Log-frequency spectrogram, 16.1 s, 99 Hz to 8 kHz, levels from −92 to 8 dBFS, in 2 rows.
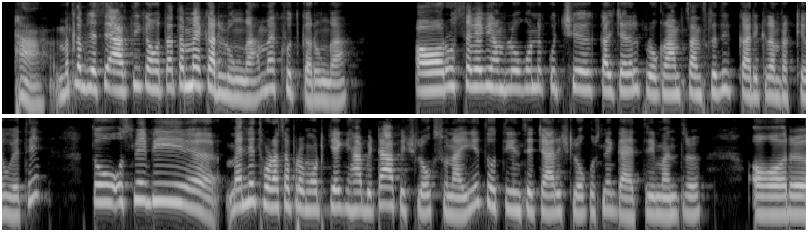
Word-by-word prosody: हाँ, 150 Hz, +1 st, -2 dB
मतलब 270 Hz, +9 st, +1 dB
जैसे 270 Hz, +2 st, +3 dB
आरती 255 Hz, +3 st, +6 dB
का 295 Hz, -, +2 dB
होता 270 Hz, +1 st, +2 dB
तो 305 Hz, -, +3 dB
मैं 305 Hz, 0 st, +7 dB
कर 275 Hz, -4 st, +6 dB
लूँगा 190 Hz, -4 st, 0 dB
मैं 275 Hz, +3 st, -1 dB
खुद 245 Hz, -2 st, -4 dB
करूँगा 175 Hz, -1 st, -2 dB, 0.7 s
और 255 Hz, +2 st, +8 dB
उस 295 Hz, -1 st, -1 dB
समय 290 Hz, -2 st, +4 dB
भी 295 Hz, -, 0 dB
हम 275 Hz, -1 st, +1 dB
लोगों 275 Hz, 0 st, -1 dB
ने 280 Hz, 0 st, -2 dB
कुछ 275 Hz, -1 st, -7 dB, 0.3 s
कल्चरल 245 Hz, +1 st, +1 dB
प्रोग्राम 220 Hz, -1 st, +1 dB
सांस्कृतिक 235 Hz, +3 st, -2 dB
कार्यक्रम 205 Hz, -2 st, -1 dB
रखे 200 Hz, +2 st, -5 dB
हुए 190 Hz, -2 st, -3 dB
थे 350 Hz, +4 st, -4 dB, 0.5 s
तो 295 Hz, 0 st, +2 dB
उसमें 305 Hz, +2 st, -1 dB
भी 305 Hz, -2 st, +2 dB
अ, 200 Hz, -8 st, -1 dB
मैंने 260 Hz, +5 st, +1 dB
थोड़ा-सा 260 Hz, -1 st, +1 dB
प्रमोट 225 Hz, -3 st, -3 dB
किया 245 Hz, -1 st, +1 dB
कि 235 Hz, -, -9 dB
हाँ, 220 Hz, 0 st, -1 dB
बेटा 215 Hz, +5 st, -2 dB
आप 260 Hz, -3 st, +2 dB
श्लोक 195 Hz, 0 st, -5 dB
सुनाइए 195 Hz, +6 st, -3 dB
तो 260 Hz, -3 st, 0 dB
3 230 Hz, -3 st, -4 dB
से 220 Hz, +1 st, -2 dB
4 200 Hz, 0 st, 0 dB
श्लोक 195 Hz, -1 st, -6 dB
उसने 205 Hz, +2 st, -7 dB
गायत्री 180 Hz, +2 st, -3 dB
मंत्र 185 Hz, +1 st, -3 dB, 0.6 s
और 185 Hz, 0 st, +2 dB
240 Hz, 190 wpm, -24 LUFS, 195-275 Hz, 0.7 s, और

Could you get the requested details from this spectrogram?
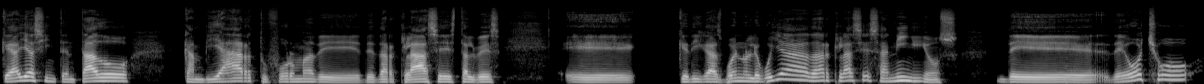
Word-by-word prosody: que 140 Hz, -, +1 dB
hayas 175 Hz, +2 st, +2 dB
intentado 150 Hz, +4 st, +2 dB, 0.5 s
cambiar 130 Hz, +6 st, 0 dB
tu 120 Hz, -, -7 dB
forma 130 Hz, +3 st, -3 dB
de 105 Hz, -3 st, -2 dB
de 110 Hz, +2 st, -2 dB
dar 120 Hz, 0 st, -2 dB
clases, 125 Hz, 0 st, +3 dB
tal 120 Hz, -3 st, 0 dB
vez, 115 Hz, 0 st, -1 dB, 0.6 s
eh, 105 Hz, -1 st, -1 dB, 0.4 s
que 125 Hz, -2 st, -1 dB
digas, 125 Hz, -3 st, 0 dB
bueno, 150 Hz, +4 st, 0 dB
le 145 Hz, -, +2 dB
voy 165 Hz, -, 0 dB
a 220 Hz, -4 st, +2 dB
dar 175 Hz, +1 st, +1 dB
clases 180 Hz, +1 st, -3 dB
a 140 Hz, -, 0 dB
niños 150 Hz, -10 st, -1 dB, 0.4 s
de 110 Hz, -2 st, +1 dB
de 125 Hz, +4 st, -1 dB
8 215 Hz, +2 st, 0 dB
125 Hz, 130 wpm, -21 LUFS, 110-155 Hz, 0.6 s, clases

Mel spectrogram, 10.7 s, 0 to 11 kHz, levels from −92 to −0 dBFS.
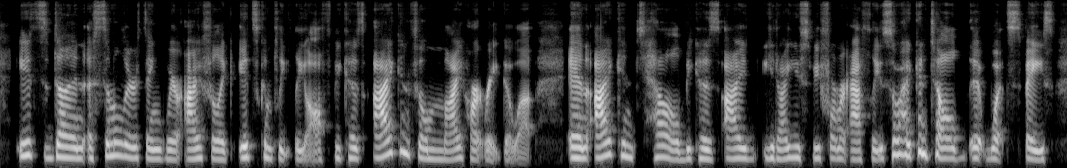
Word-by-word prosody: it's 255 Hz, -3 st, -1 dB
done 205 Hz, -2 st, +3 dB
a 205 Hz, -, -2 dB
similar 240 Hz, 0 st, 0 dB
thing 195 Hz, -2 st, -2 dB
where 180 Hz, -2 st, -2 dB
I 185 Hz, +1 st, +6 dB
feel 190 Hz, -2 st, -5 dB
like 175 Hz, -1 st, -3 dB
it's 215 Hz, +1 st, +1 dB
completely 315 Hz, -, -5 dB
off -, -, -4 dB
because 200 Hz, -1 st, -5 dB
I 220 Hz, +5 st, +7 dB
can 310 Hz, -1 st, 0 dB
feel 205 Hz, -7 st, -3 dB
my 180 Hz, 0 st, 0 dB
heart -, -, +2 dB
rate -, -, -3 dB
go -, -, -8 dB
up. -, -, -3 dB, 0.3 s
And 205 Hz, -1 st, +4 dB
I 220 Hz, +5 st, +9 dB
can 245 Hz, -4 st, -3 dB, 0.2 s
tell 215 Hz, -5 st, 0 dB
because 185 Hz, 0 st, -3 dB
I 195 Hz, 0 st, +3 dB
you 205 Hz, -, -3 dB
know, 185 Hz, -, -4 dB
I 185 Hz, -, -2 dB
used 210 Hz, 0 st, -3 dB
to -, -, -22 dB
be 200 Hz, -, -2 dB
former 200 Hz, -1 st, -4 dB
athlete, 180 Hz, +1 st, +1 dB
so 270 Hz, +6 st, 0 dB
I 255 Hz, -3 st, +2 dB
can 300 Hz, +2 st, +3 dB
tell 195 Hz, -3 st, -1 dB
it 205 Hz, -, -1 dB
what 190 Hz, -1 st, -3 dB
space, 180 Hz, -2 st, 0 dB
200 Hz, 235 wpm, -23 LUFS, 190-225 Hz, 0.3 s, I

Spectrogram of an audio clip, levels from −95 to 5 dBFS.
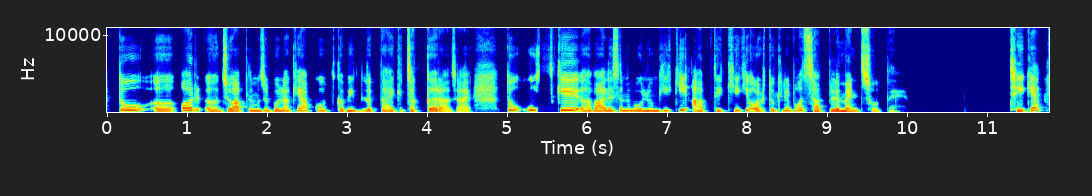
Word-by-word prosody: तो 315 Hz, +1 st, +3 dB
अ, 425 Hz, +2 st, -5 dB, 0.3 s
और 315 Hz, -1 st, +4 dB
अ, 205 Hz, -, -2 dB
जो 215 Hz, +6 st, +1 dB
आपने 235 Hz, +2 st, +1 dB
मुझे 245 Hz, 0 st, +1 dB
बोला 235 Hz, +1 st, +1 dB
कि 265 Hz, -, -1 dB
आपको 245 Hz, +1 st, -3 dB, 0.2 s
कभी 235 Hz, +1 st, +1 dB
लगता 220 Hz, 0 st, -3 dB
है 220 Hz, +1 st, 0 dB
कि 230 Hz, +4 st, -12 dB
चक्कर 230 Hz, -2 st, +1 dB
आ -, -, -1 dB
जाए, -, -, -7 dB, 0.5 s
तो 325 Hz, -, +2 dB, 0.3 s
उसके 310 Hz, -, +2 dB, 0.2 s
हवाले 240 Hz, -1 st, +2 dB
से 255 Hz, +3 st, -4 dB
मैं 260 Hz, -1 st, +1 dB
बोलूँगी 235 Hz, +2 st, +1 dB
कि 315 Hz, +1 st, +2 dB
आप 220 Hz, 0 st, -1 dB
देखिए 230 Hz, +4 st, -3 dB
कि 305 Hz, -, -4 dB
औरतों 215 Hz, -2 st, -2 dB
के 220 Hz, +3 st, -12 dB
लिए 275 Hz, -, 0 dB
बहुत 280 Hz, +1 st, -2 dB
सप्लीमेंट्स 210 Hz, -, +3 dB
होते -, -, -12 dB
हैं। -, -, -20 dB, 1.4 s
ठीक 230 Hz, +2 st, +1 dB
है? 310 Hz, +4 st, +2 dB
235 Hz, 185 wpm, -22 LUFS, 220-270 Hz, 1.4 s, और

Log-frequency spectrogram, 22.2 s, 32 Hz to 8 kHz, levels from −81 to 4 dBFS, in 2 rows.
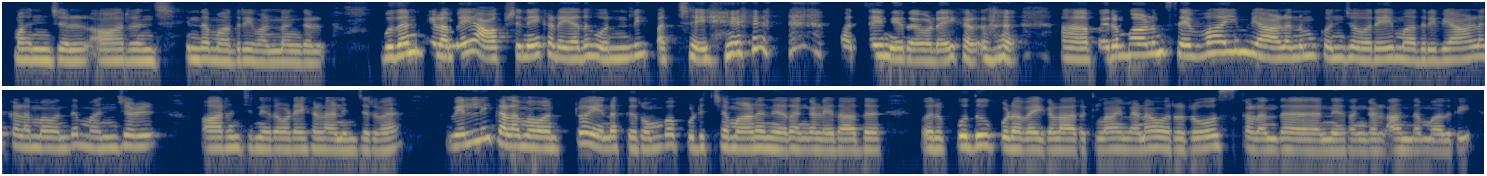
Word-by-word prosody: மஞ்சள், 180 Hz, -1 st, +1 dB, 0.2 s
ஆரஞ்ச் 175 Hz, -1 st, -1 dB, 0.2 s
இந்த 190 Hz, 0 st, +2 dB
மாதிரி 175 Hz, +1 st, -2 dB
வண்ணங்கள். 160 Hz, -1 st, -3 dB, 0.5 s
புதன்கிழமை 255 Hz, 0 st, +5 dB, 0.2 s
ஆப்ஷனே 225 Hz, +3 st, +3 dB
கிடையாது. 205 Hz, -2 st, +2 dB
ஒன்லி 200 Hz, +6 st, 0 dB
பச்சை. 215 Hz, -6 st, 0 dB, 1.0 s
பச்சை 235 Hz, +2 st, 0 dB
நிற 195 Hz, -1 st, +2 dB
உடைகள். 175 Hz, +2 st, 0 dB, 0.6 s
அ -, -, 0 dB, 0.2 s
பெரும்பாலும் 255 Hz, +7 st, +4 dB
செவ்வாயும், 285 Hz, +6 st, +4 dB
வியாழனும் 215 Hz, +2 st, +2 dB
கொஞ்சம் 205 Hz, -1 st, 0 dB
ஒரே 190 Hz, +1 st, +1 dB
மாதிரி. 180 Hz, -1 st, -2 dB
வியாழக்கிழமை 195 Hz, -1 st, -2 dB
வந்து 185 Hz, +5 st, -4 dB
மஞ்சள், 190 Hz, +3 st, -1 dB, 0.5 s
ஆரஞ்சு 185 Hz, 0 st, -3 dB
நிற 170 Hz, 0 st, -2 dB
உடைகள் 170 Hz, -1 st, -3 dB
அணிஞ்சிருவேன். 160 Hz, +3 st, -4 dB, 0.4 s
வெள்ளிக்கிழமை 220 Hz, -, +2 dB
மட்டும் 180 Hz, +7 st, 0 dB
எனக்கு 180 Hz, +1 st, -2 dB
ரொம்ப 185 Hz, +5 st, -3 dB
பிடிச்சமான 185 Hz, -1 st, -1 dB
நிறங்கள் 165 Hz, -1 st, -2 dB
ஏதாவது 160 Hz, +1 st, -1 dB, 0.4 s
ஒரு 175 Hz, -1 st, +1 dB
புது 200 Hz, 0 st, +6 dB
புடவைகளா 165 Hz, -2 st, 0 dB
இருக்கலாம்! 165 Hz, +1 st, -5 dB
இல்லன்னா, 165 Hz, +1 st, -2 dB
ஒரு 170 Hz, 0 st, -3 dB
ரோஸ் 200 Hz, +3 st, 0 dB
கலந்த 165 Hz, -1 st, -2 dB, 0.4 s
நிறங்கள் 155 Hz, 0 st, -5 dB
அந்த 160 Hz, 0 st, -3 dB
மாதிரி. 150 Hz, -, -5 dB
185 Hz, 120 wpm, -22 LUFS, 170-210 Hz, 1.0 s, புது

